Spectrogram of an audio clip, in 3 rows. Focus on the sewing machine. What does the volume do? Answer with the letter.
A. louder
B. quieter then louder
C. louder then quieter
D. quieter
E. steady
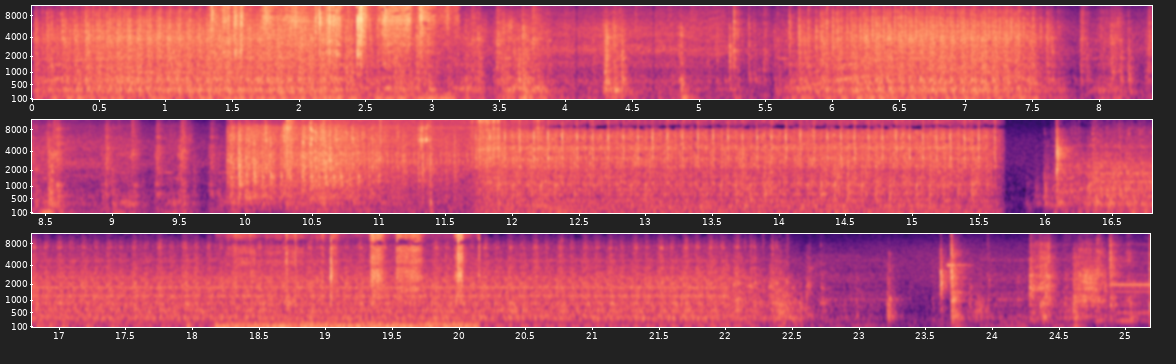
D.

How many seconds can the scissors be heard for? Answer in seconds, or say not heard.
6 s.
